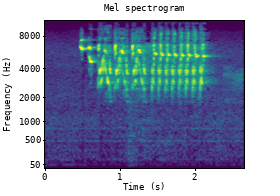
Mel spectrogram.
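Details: Caged-bird training song of the goldfinch in elmacık style, a single brisk phrase of high, glittering twitters repeated quickly for about one and a half seconds.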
